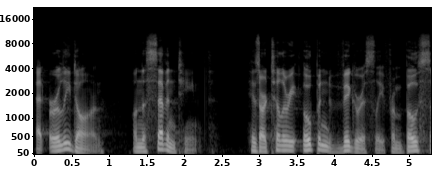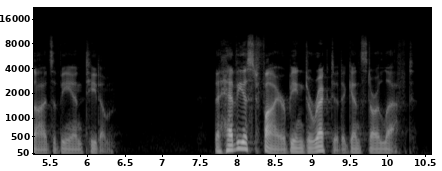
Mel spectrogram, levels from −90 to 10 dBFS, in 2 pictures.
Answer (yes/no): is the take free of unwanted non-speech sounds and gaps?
yes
